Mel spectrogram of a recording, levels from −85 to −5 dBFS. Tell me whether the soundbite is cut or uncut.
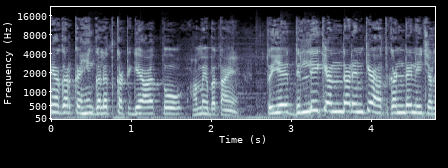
cut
